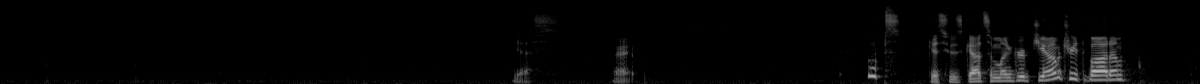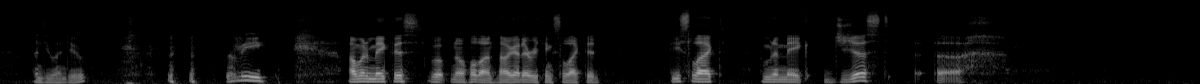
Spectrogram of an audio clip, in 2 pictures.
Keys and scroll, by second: 4.1 space, 12.5 super+z, 22.5 Escape, 22.8 Escape.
